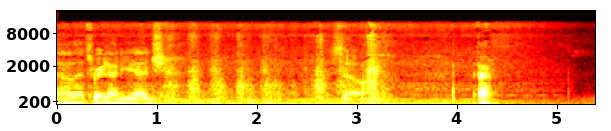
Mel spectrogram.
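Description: A pencil scratches on wood.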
